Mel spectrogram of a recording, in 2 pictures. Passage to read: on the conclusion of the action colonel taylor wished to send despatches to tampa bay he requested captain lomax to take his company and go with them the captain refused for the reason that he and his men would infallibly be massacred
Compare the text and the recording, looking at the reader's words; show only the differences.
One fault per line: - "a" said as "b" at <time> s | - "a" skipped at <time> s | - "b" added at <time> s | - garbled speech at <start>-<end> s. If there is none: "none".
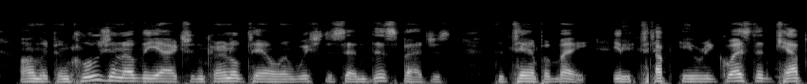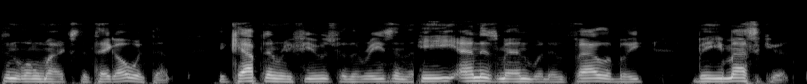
- garbled speech at 6.1-6.7 s
- "his company and" skipped at 9.2 s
